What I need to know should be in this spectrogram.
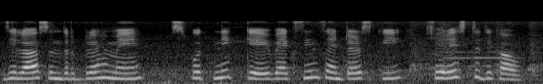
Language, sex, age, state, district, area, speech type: Urdu, female, 18-30, Uttar Pradesh, Gautam Buddha Nagar, rural, read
